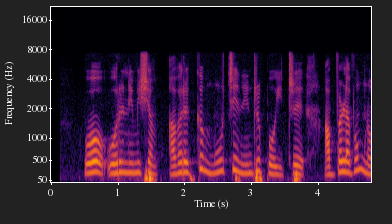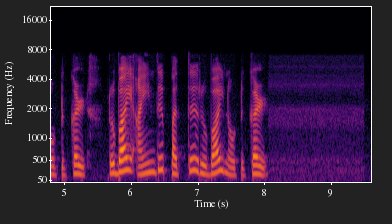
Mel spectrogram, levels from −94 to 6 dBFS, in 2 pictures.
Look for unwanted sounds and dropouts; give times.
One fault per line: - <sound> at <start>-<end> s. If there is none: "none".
none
